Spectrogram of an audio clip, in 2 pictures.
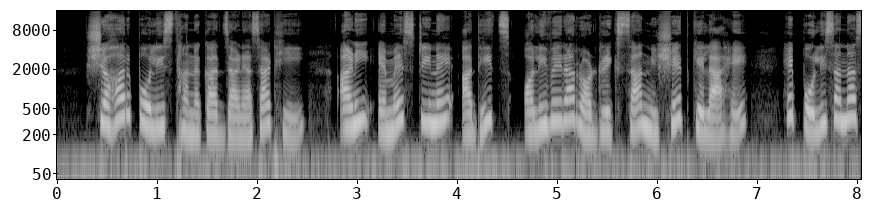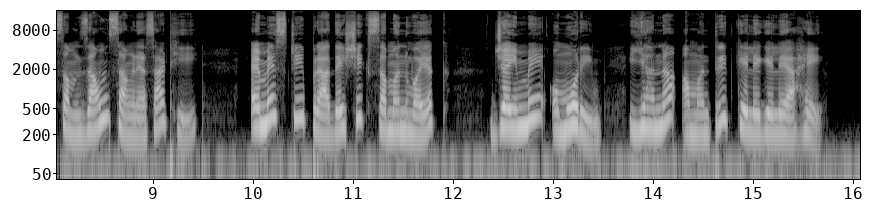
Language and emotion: Marathi, neutral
